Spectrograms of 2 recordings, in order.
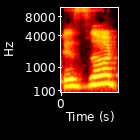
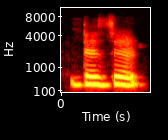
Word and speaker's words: dessert: डिजर्ट्स, डेजर्ट नहीं होता है, Ma'am, डिजर्ट होता है। dessert. डेजर्ट तो होता है सहारा डेजर्ट और थार डेजर्ट जो हमारे राजस्थान में है, थार। डेजर्ट Yes. नहीं होता है, डिजर्ट।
